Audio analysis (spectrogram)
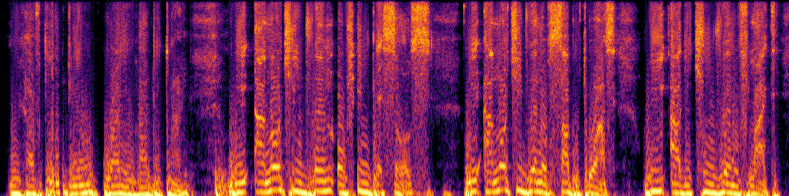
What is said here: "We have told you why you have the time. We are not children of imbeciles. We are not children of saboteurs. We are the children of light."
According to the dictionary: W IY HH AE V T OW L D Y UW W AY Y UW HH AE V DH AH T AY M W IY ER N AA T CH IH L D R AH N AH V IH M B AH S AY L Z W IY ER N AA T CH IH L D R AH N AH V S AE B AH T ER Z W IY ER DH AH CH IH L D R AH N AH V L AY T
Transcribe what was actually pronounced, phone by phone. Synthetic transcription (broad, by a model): W IY HH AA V T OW D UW W AY Y UW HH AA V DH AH T AY M W IY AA N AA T CH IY L D R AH N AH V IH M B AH S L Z W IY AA N AA T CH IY L D R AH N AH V S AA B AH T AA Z W IY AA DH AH CH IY L D R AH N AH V L AY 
